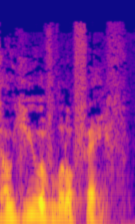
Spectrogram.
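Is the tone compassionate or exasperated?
compassionate. It sounds warm and caring. The speaker wants the hearers to understand. The speaker calls it right. "with the tone of compassion and desire for his hearers"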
